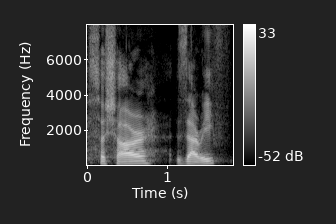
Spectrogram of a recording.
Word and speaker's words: Sashar Zarif: in your presence my name is sushar Zarif Rothenburg Tabriz Mia it's spelled al I are easy ASAS H AR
